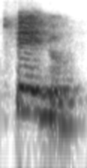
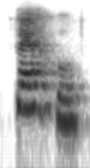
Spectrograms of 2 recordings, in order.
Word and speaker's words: Fehu: It's a hard F noise, like fee, fi, fo, fo. And it's, how do you pronounce it? Feo. Fehu, Fehu.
